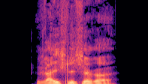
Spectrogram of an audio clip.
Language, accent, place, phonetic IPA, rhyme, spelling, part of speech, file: German, Germany, Berlin, [ˈʁaɪ̯çlɪçəʁə], -aɪ̯çlɪçəʁə, reichlichere, adjective, De-reichlichere.ogg
- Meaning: inflection of reichlich: 1. strong/mixed nominative/accusative feminine singular comparative degree 2. strong nominative/accusative plural comparative degree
